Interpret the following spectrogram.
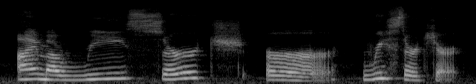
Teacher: make sure that the vowels in this word are the same er and then er again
